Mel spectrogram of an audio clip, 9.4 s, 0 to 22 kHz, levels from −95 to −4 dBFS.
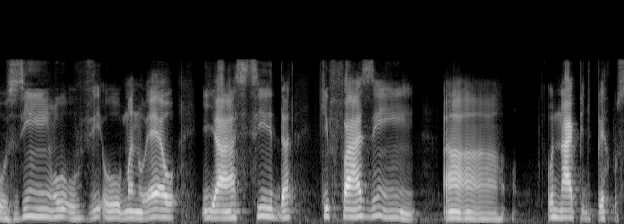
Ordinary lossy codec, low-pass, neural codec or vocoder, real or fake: none; 7.2 kHz; codec, 16 kHz, 4 kbps, X-Codec, HuBERT features, trained on balanced general audio; fake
